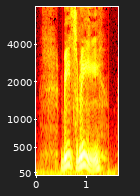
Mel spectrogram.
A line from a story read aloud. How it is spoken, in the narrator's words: James said irritably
